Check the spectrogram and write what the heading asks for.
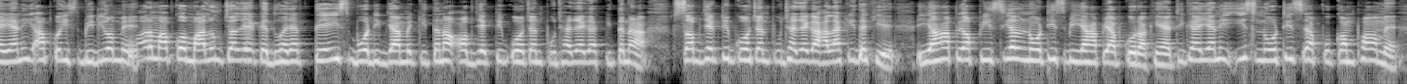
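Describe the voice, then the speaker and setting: A man's voice: extremely high pitch, little pitch movement, fairly quick, hardly any pauses, pushed and bright. Man explaining exams. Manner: repetitive, keeps saying "see" and "okay". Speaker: exam coaching channel host. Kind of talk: explanatory video talk to students.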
